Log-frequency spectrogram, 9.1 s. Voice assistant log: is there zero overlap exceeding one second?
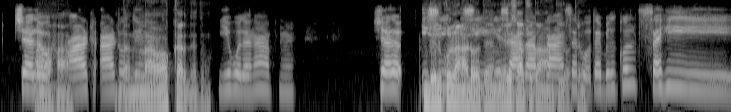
No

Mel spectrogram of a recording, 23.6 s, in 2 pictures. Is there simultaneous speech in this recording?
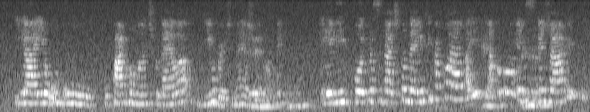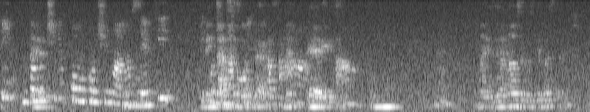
Yes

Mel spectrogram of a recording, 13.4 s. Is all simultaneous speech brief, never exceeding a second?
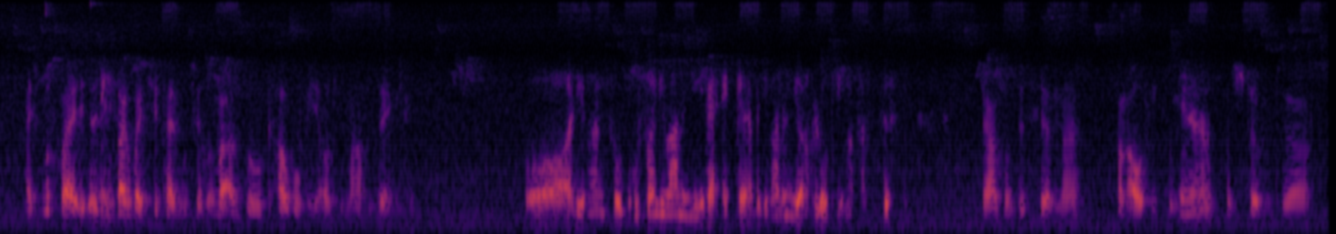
Yes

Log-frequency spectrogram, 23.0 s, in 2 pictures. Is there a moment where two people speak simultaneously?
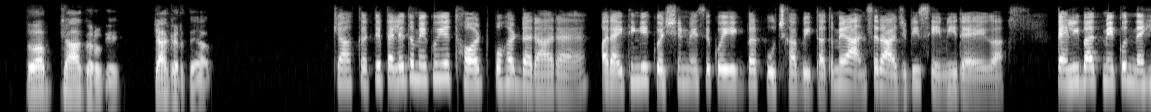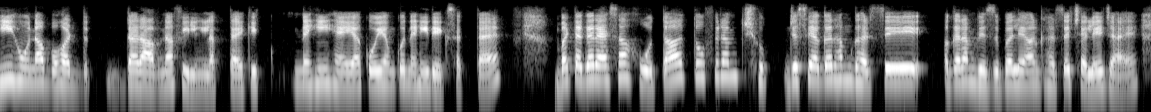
No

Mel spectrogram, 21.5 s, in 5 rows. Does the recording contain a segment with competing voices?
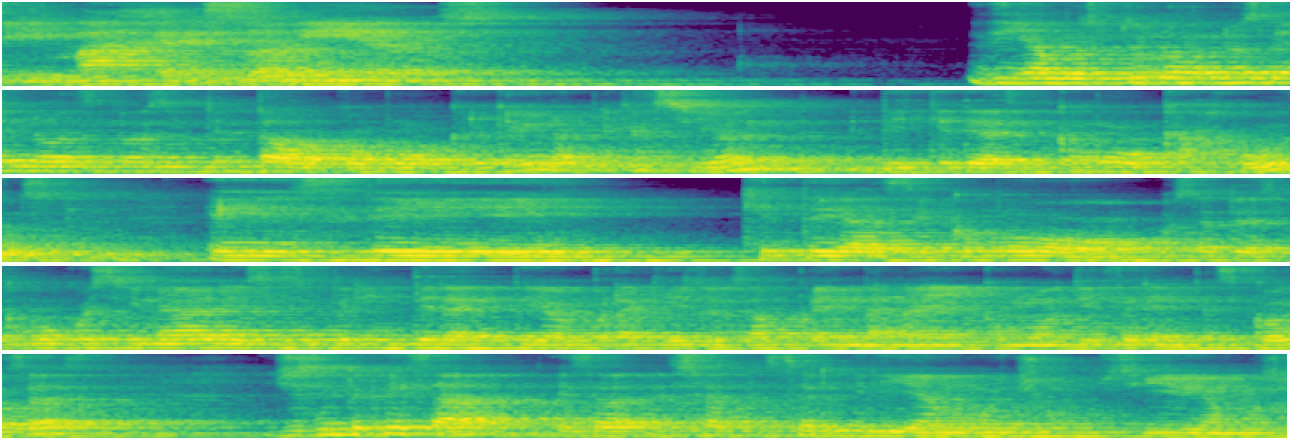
Yes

